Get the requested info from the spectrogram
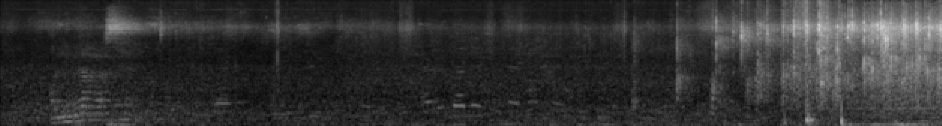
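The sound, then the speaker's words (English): Voices murmur over a low crowd hum, then scattered claps build into a dense, loud wave of audience applause that fills the final seconds. “Les applaudissements, s'il vous plaît.”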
